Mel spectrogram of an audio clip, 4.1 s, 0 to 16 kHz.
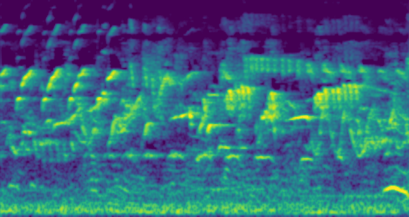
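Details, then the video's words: White-rumped shama at a singing contest, said to bring out its isian (filler) song in the first minute: dense, rapid run of high whistles and sweeping, chattering notes, overlapping and continuous, with a low background rumble. "Lomba Murai Batu Keluar Isian Di Menit 1"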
